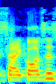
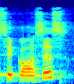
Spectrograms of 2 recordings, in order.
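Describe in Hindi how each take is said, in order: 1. पहला हिस्सा 'sigh' जैसा सुनाई देता है। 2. पहला हिस्सा 'sick' जैसा सुनाई देता है। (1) "साइकोसिस भी बोल सकते हो" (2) "करेक्ट प्रोनाउंसिएशन जो है वो सिकोसिस है"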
